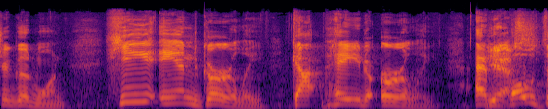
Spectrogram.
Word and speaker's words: Gurley: always want to see Gurley rhymes with early moving on to the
